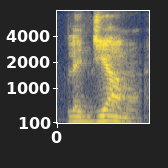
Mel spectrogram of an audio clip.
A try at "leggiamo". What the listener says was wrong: Sí, pero sin la I. Es leggiamo. Desaparece. Ahí sí desaparece la I en la pronunciación. Leggiamo.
